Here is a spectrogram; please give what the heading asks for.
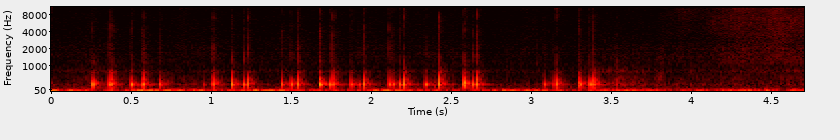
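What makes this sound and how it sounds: A medium dark red leather-bound hardcover book, solid and closed, is held up while fingertips tap and rub its cover. A quick run of soft, dull, low-pitched taps dies away almost at once. A faint, bright brushing hiss of rubbing follows at the end.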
